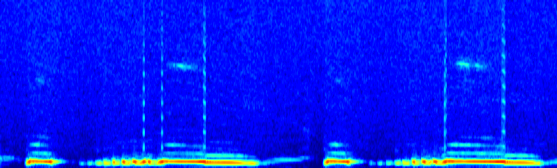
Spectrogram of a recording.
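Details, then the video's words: Local puter dove in full song: a brief sharp coo, then a trilled, rolling phrase that settles into a smooth descending coo, the pattern given twice in close succession, clean and indoors-sounding. "Suara Burung Puter Gacor"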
